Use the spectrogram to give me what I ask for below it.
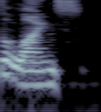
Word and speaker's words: align: Ou this aligns perfectly with our mission. This aligns. Então, temos a palavra align. A gente não pronunciou esse G, tá?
